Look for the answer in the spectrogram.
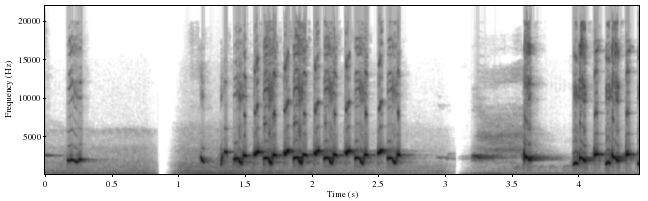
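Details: Sooty-headed bulbul in wild-style long song, used to stimulate other bulbuls: one lone chirp, then a fast run of looping two-note phrases, a brief flat whistle, and a renewed burst of quick warbling.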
